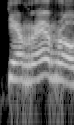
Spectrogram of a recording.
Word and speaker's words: Guerrero: Not everybody rolls the R's, and sometimes I don't if I'm feeling lazy. What's the perfect pronunciation, though? Guerrero, baby.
